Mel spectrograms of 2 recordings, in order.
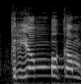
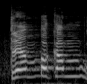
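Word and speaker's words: त्र्यंबकम्: WhatsApp जानते हैं त्रयंबक कहीं-कहीं उच्चारण में लोग गड़बड़ी करते हैं ट्राइंब कम कहानी बोलते हैं जब यहां त्रयंबक त्रयंबकम त्रयंबकम यजामहे अब इसको हम एक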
